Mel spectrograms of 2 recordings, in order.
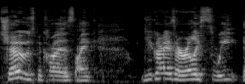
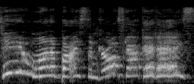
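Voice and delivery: very high-pitched, loud screaming; 12 semitones higher than usual. Retelling Girl Scouts calling out at a crosswalk: imitating Girl Scouts screaming. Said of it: "they're screaming at me".

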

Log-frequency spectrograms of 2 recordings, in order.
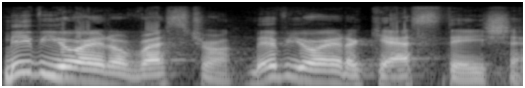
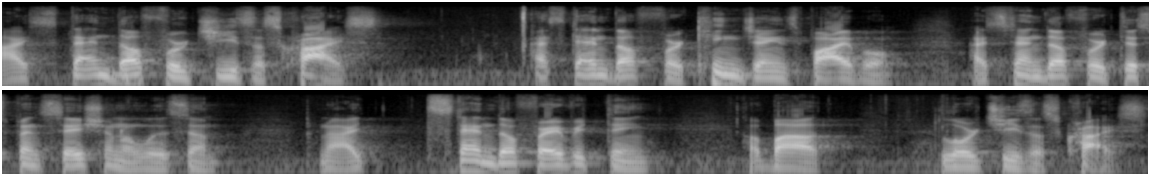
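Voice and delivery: ordinary talk

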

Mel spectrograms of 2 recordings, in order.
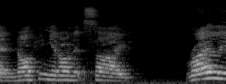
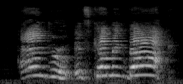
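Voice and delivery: very high-pitched shouting; 11 semitones higher than usual. A woman calls down from above to a man on a capsizing boat; shouted. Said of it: "Mary shouted from above".

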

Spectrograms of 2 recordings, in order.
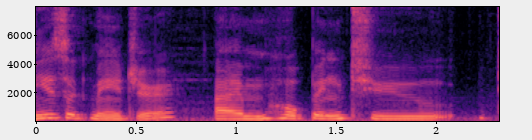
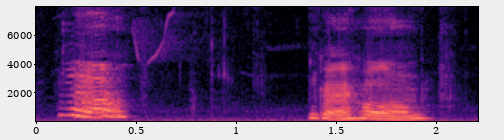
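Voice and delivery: talking with mouth full of food; 3 semitones higher than usual. Right after saying they can't talk with a full mouth, the speaker talks with mouth full. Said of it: "I can't talk while my mouth is full".

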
